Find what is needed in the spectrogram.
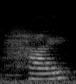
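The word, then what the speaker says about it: hai: every 12 year corresponds to height. Hi, is that how you say it?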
